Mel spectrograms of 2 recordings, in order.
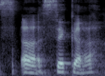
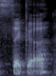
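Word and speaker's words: cica: um zinc pca and sikka i believe that's how you pronounce it sikka um i really like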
